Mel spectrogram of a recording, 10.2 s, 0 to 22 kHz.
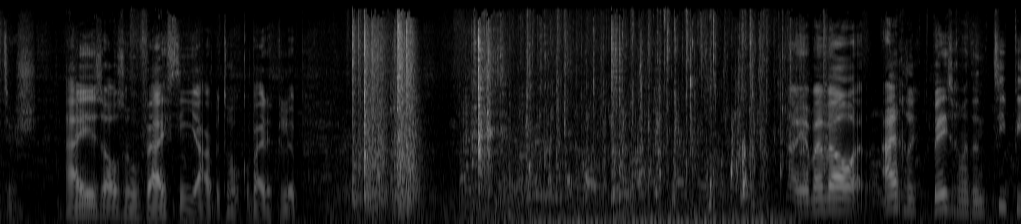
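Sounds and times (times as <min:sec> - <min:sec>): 
speech: 0:00.0 - 0:03.2, 0:08.0 - 0:10.2
crockery clinking and clattering: 0:03.5 - 0:06.5
water sloshing and splashing while washing dishes by hand: 0:04.6 - 0:08.1.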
